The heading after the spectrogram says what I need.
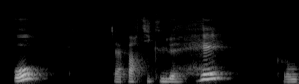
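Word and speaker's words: を: mais qu'on prononcera wa la particule wo qu'on prononcera o la particule he que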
